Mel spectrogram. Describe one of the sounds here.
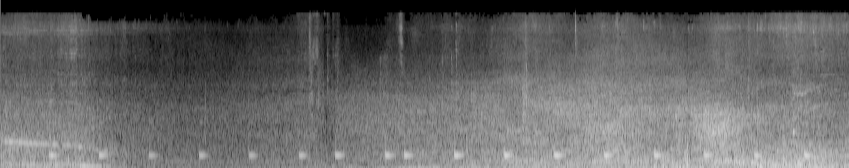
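A motorcycle's turn signal ticks steadily.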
